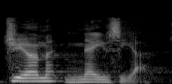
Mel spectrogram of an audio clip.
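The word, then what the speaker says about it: gymnasia (γυμνασία): The word discipline in those verses where he says, discipline yourself for the purpose of godliness, is pronounced in the Greek language, gymnasia. Sounds like a familiar word, doesn't it? Because it's the very word we get for gymnasium.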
